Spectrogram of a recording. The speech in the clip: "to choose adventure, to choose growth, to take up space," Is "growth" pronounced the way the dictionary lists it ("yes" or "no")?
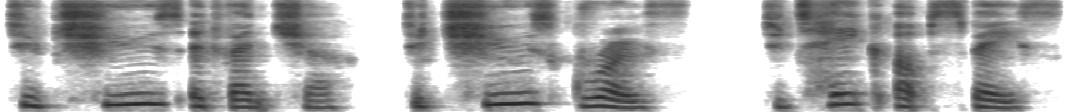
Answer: yes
